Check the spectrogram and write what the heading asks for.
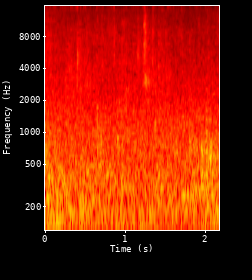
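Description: A steady, even hiss of background noise in a pause in the speech.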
